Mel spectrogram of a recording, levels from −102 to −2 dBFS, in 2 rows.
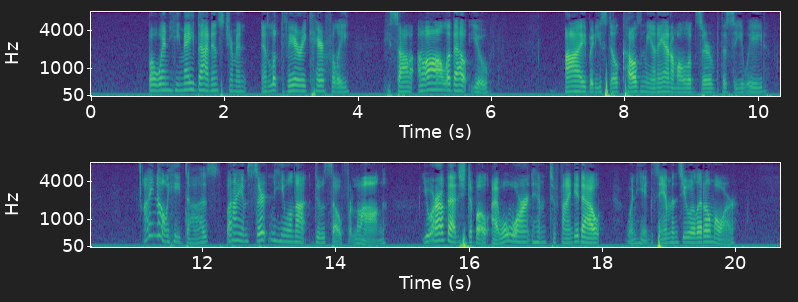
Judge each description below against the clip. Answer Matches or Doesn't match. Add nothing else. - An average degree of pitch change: Matches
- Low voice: Doesn't match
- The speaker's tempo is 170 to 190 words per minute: Matches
